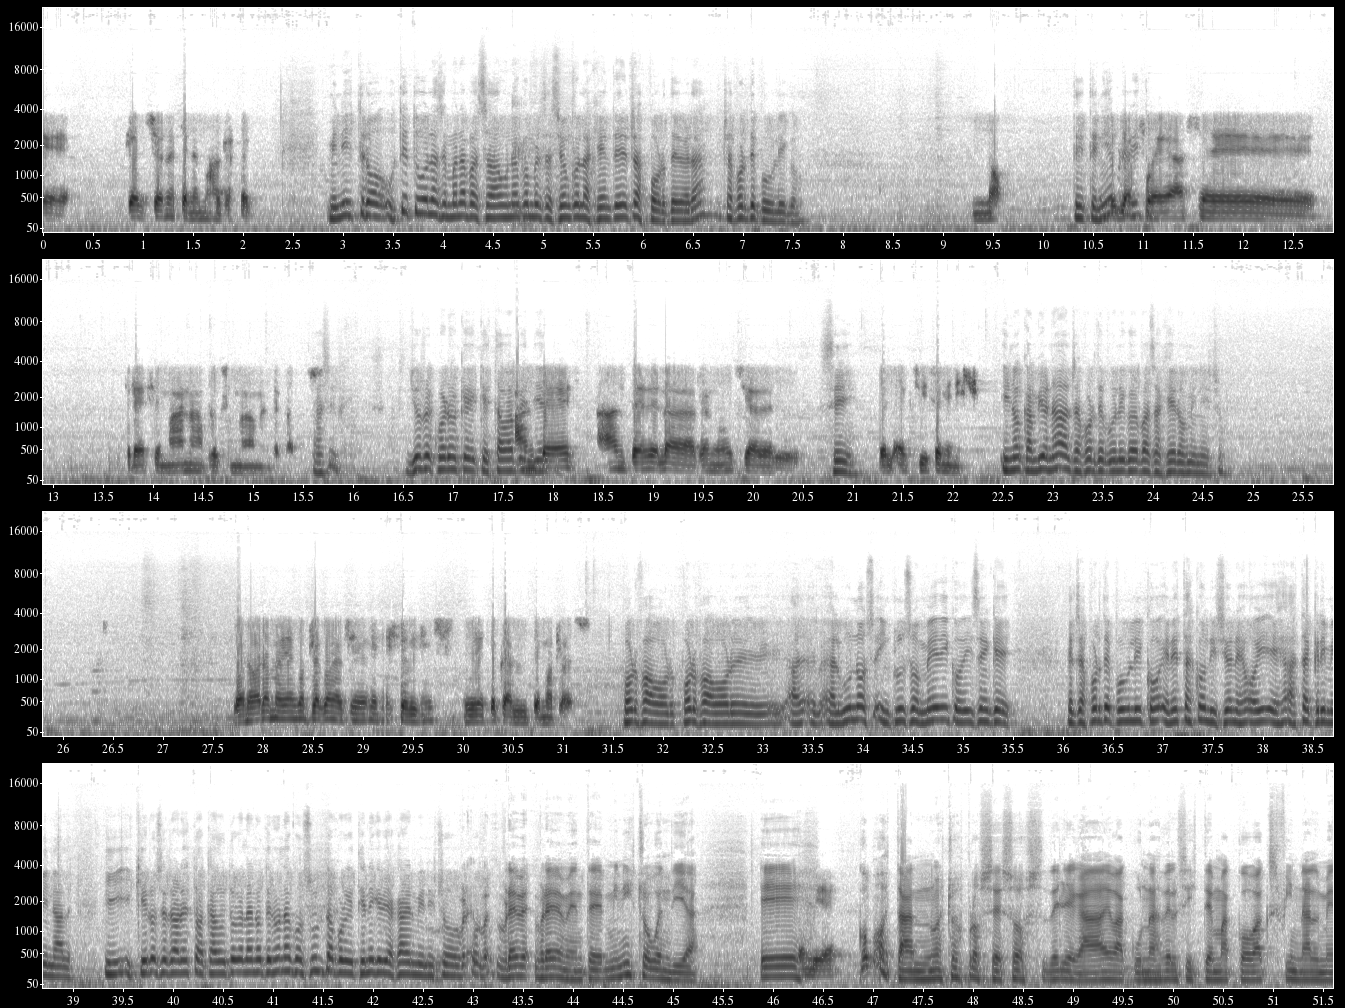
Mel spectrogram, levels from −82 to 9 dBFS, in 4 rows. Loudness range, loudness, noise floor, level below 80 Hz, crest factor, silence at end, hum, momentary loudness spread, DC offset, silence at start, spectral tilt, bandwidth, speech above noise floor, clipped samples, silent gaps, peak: 5 LU; -17 LUFS; -38 dBFS; -38 dBFS; 16 dB; 0 s; none; 12 LU; under 0.1%; 0 s; -8 dB/octave; 10.5 kHz; 22 dB; under 0.1%; none; 0 dBFS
